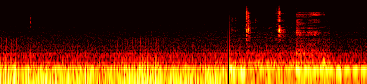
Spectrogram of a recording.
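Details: Pet tomcat purring in a continuous deep, throbbing drone recorded close, broken only by a few faint clicks and small rustling sounds toward the end.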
